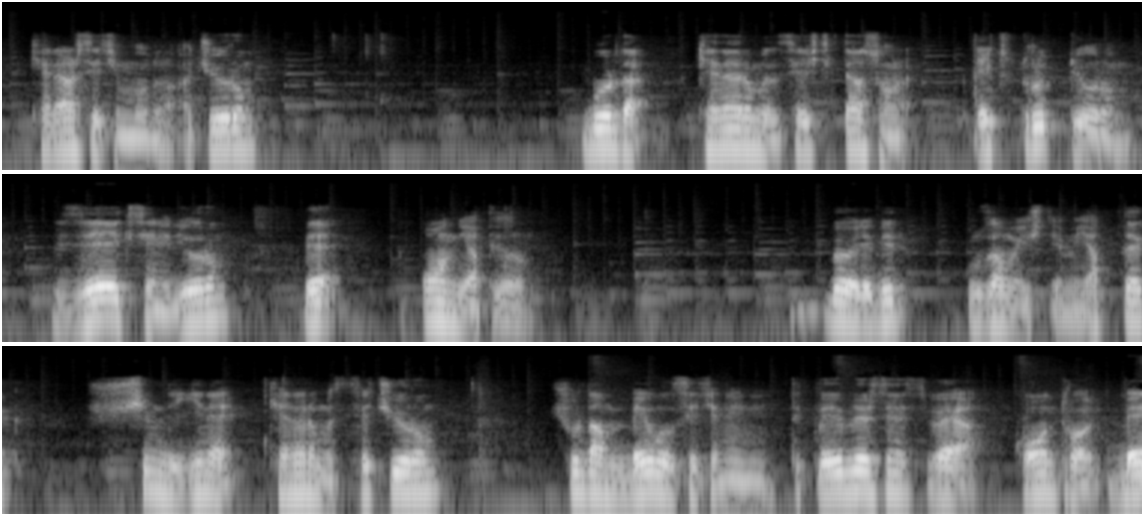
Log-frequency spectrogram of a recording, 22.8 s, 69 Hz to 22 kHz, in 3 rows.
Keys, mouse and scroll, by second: 2.4 click, 6.4 e, 8.1 z, 9.5 KP_1, 10.2 KP_0, 10.7 KP_Enter, 11.9-12.5 scroll down 3, 12.5-13.1 scroll up 4, 13.1-13.8 scroll down 2, 14.2-15.0 scroll up 5, 15.0-15.7 scroll down 1, 16.9 click, 22.5 ctrl+b.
